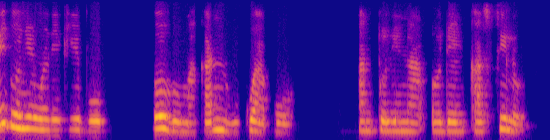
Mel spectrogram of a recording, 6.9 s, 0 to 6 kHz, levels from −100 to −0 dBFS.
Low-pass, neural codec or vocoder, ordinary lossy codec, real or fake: 5.4 kHz; none; Opus, 16 kbps; real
